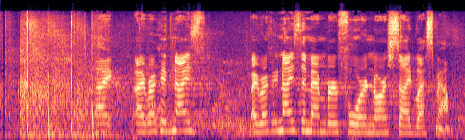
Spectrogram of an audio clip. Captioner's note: applause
